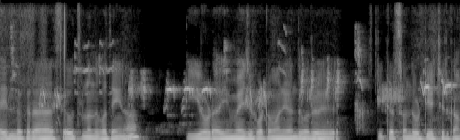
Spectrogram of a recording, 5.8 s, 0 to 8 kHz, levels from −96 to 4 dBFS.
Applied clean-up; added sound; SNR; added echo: none; Bird vocalization, bird call, bird song; 12 dB; none.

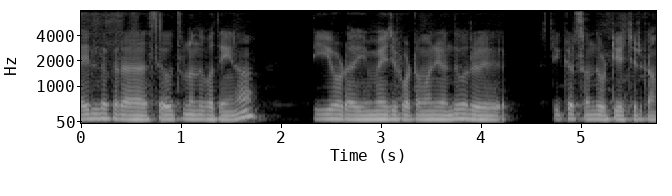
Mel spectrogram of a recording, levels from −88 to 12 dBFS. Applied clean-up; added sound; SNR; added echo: none; none; none; none.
